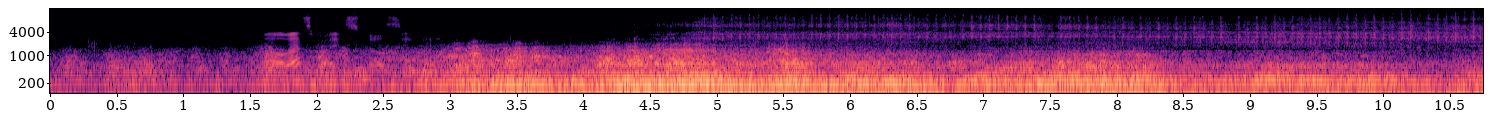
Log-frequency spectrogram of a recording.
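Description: Swardman Electra electric reel mower running, its powered reel cutting grass, growing louder from about three seconds in as it comes closer.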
